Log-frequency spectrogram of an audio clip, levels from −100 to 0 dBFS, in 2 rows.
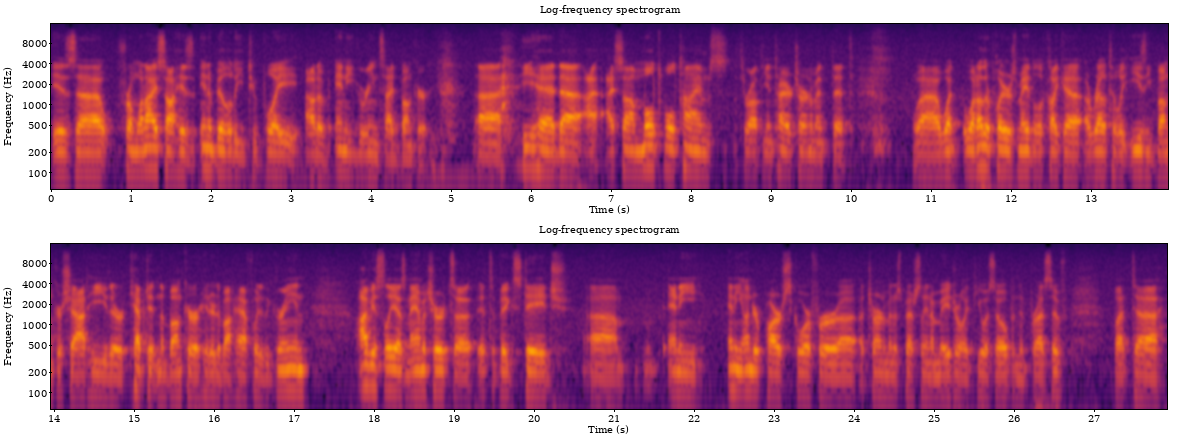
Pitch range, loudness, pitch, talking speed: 95-115 Hz, -31 LUFS, 105 Hz, 195 wpm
